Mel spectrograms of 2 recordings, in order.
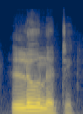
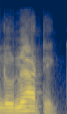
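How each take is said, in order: First: "lunatic" as LU-na-tic; stress on LU. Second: "lunatic" as lu-NA-tic; rule-based stress on NA. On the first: Teacher giving the exception's pronunciation, stress on LU. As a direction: stress the first syllable of "lunatic". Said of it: "this is pronounced as". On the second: Teacher showing what rule would give, stress on NA. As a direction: hit the middle syllable of "lunatic". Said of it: "By that rule". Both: Shown as a demonstration.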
